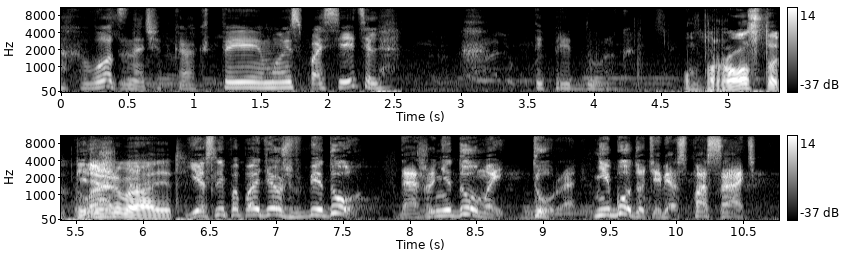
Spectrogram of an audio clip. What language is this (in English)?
Russian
